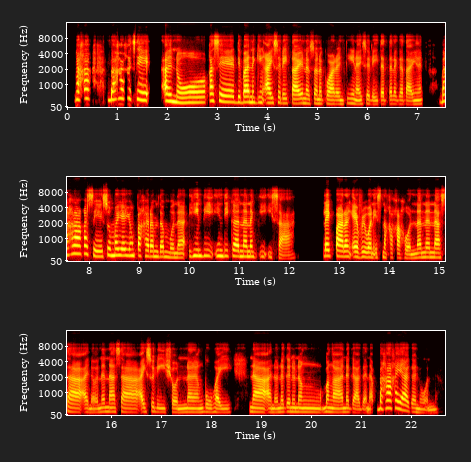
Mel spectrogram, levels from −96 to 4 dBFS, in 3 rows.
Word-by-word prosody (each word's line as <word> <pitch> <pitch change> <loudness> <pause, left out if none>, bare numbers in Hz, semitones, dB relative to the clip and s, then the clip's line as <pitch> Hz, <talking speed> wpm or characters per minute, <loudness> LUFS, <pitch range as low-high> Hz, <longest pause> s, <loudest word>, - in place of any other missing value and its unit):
Baka 360 +3 +3 0.4
baka 360 +4 +1
kasi 350 -5 +4 0.3
ano, 265 -7 +6 0.5
kasi 275 -5 +4
'di 240 - -2
ba 245 0 +9
naging 230 -1 -4 0.2
isolate 205 -2 0
tayo 190 0 +5
na 195 - -2
so 195 +1 -3
nag-quarantine, 170 +1 -3
isolated 165 -2 -6
talaga 170 -1 -6
tayo 150 0 -2
niyan. 170 - -14 0.3
Baka 340 +6 +4
kasi 260 -10 +1
sumaya 280 -1 +3
'yung 270 0 -2
pakiramdam 230 -4 0
mo 200 -2 -7
na 185 -1 -2
hindi 260 0 -2
hindi 250 -1 -2
ka 245 -2 +5
na 230 -1 0
nag-iisa, 195 -9 -5 0.6
like 255 0 +5
parang 230 -2 +8
everyone 210 -1 +2
is 190 +2 -3
nakakahon 180 -4 -4
na 185 - +1
na 205 +1 -2
nasa 190 -4 +1
ano 160 -1 -6
na 175 - -6
nasa 170 -3 -3
isolation 165 -3 -4 0.2
ng 160 0 -4
buhay 155 -2 -7 0.4
na 170 -3 +1
ano 155 -1 -7
na 170 +1 -6
gano'n 180 -1 -6
ang 165 0 -4 0.3
mga 170 -2 -3 0.2
nagaganap, 145 -3 -8
baka 325 +3 +1
kaya 255 -8 +1
gano'n. 145 -5 -11
195 Hz, 140 wpm, -22 LUFS, 165-250 Hz, 0.6 s, ba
